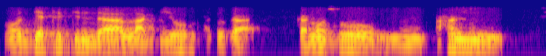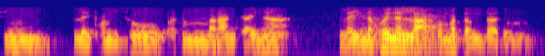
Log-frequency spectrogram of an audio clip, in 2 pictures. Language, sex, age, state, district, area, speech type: Manipuri, male, 45-60, Manipur, Churachandpur, urban, conversation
